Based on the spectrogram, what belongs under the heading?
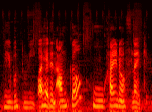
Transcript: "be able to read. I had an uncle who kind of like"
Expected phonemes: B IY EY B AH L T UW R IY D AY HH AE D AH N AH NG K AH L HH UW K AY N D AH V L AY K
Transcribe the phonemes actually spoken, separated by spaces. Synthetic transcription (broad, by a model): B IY EY B AH L T UW R IY AY HH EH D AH N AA NG K AH L HH UW K AY N D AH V L AY K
